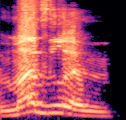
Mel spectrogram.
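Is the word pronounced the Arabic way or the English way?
English. The word is pronounced the English way.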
